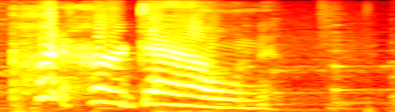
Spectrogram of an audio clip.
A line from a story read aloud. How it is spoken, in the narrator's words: Rudolph yelled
